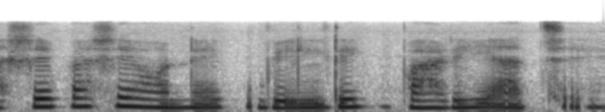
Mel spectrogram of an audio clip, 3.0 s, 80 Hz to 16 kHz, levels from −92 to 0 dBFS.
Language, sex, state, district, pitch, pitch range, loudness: Bengali, female, West Bengal, Cooch Behar, 250 Hz, 240-265 Hz, -15 LUFS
